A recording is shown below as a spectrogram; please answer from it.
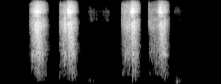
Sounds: Sniff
